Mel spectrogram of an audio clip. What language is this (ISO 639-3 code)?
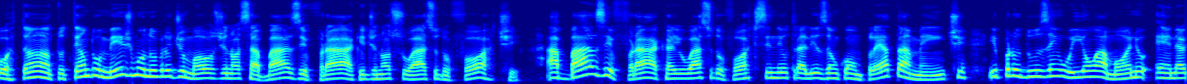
por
